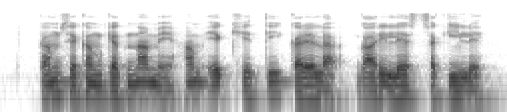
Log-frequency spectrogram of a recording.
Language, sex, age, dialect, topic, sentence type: Magahi, male, 41-45, Western, agriculture, question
